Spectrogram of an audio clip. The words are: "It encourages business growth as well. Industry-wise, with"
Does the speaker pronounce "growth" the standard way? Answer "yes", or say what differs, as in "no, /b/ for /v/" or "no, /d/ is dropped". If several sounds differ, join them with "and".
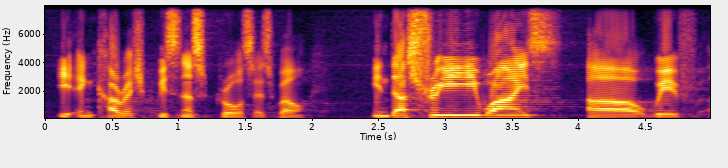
no, /s/ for /θ/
